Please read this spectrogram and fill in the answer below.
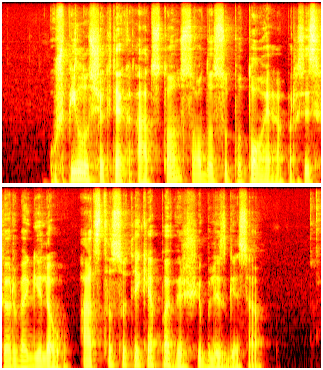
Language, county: Lithuanian, Vilnius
